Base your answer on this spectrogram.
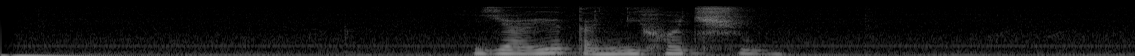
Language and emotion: Russian, angry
